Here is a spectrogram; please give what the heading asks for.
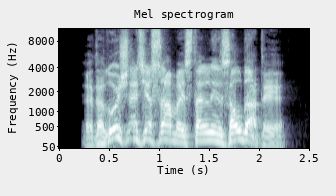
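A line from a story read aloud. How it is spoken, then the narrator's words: Angry bark. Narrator (Russian): рявкнул Креол, злобно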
